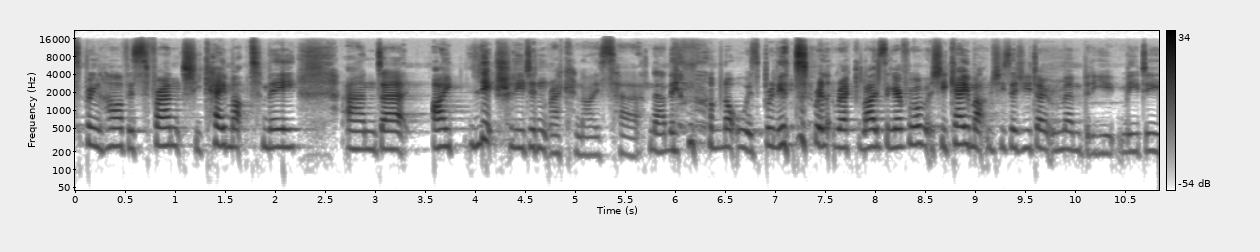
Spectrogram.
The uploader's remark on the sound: Recorded on 7th February 2016 at our Bournville gathering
